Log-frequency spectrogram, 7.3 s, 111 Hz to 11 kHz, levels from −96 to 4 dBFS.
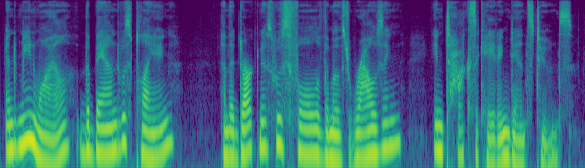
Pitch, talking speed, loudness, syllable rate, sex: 160 Hz, 150 wpm, -16 LUFS, 4.6 syllables/s, female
